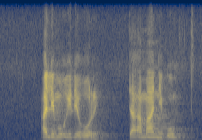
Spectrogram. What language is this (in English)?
Northern Sotho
